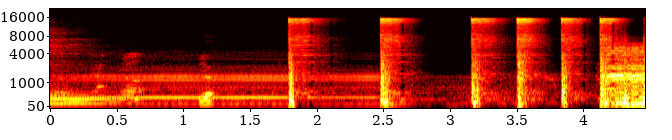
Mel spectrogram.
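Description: A steady electric hum from the band's amplifiers as the music dies away. Then five sharp clicks come at a quickening pace, the last three about a third of a second apart, just before the band starts playing.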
